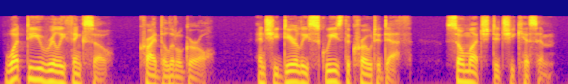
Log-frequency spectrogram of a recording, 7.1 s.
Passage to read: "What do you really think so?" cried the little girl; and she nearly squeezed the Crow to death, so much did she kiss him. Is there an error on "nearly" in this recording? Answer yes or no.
yes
